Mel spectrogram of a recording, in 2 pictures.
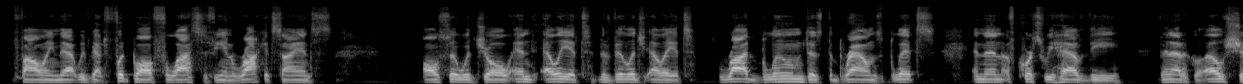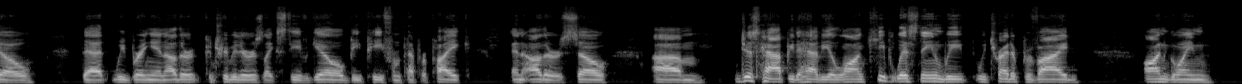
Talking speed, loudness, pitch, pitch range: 155 wpm, -24 LUFS, 115 Hz, 105-120 Hz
